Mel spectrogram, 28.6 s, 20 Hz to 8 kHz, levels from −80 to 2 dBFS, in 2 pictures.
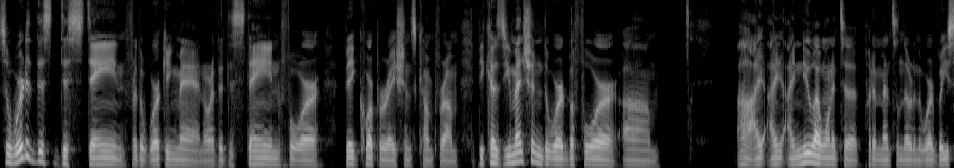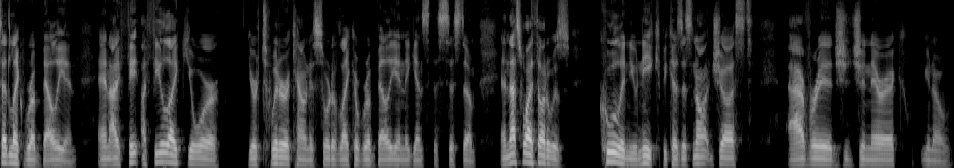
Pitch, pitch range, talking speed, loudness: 105 Hz, 95-115 Hz, 170 wpm, -29 LUFS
